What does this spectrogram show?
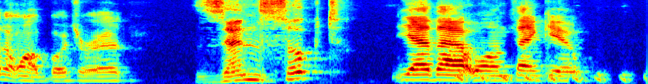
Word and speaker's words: Sehnsucht: How do I pronounce it, Reaper? I don't want to butcher it. Sehnsucht?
